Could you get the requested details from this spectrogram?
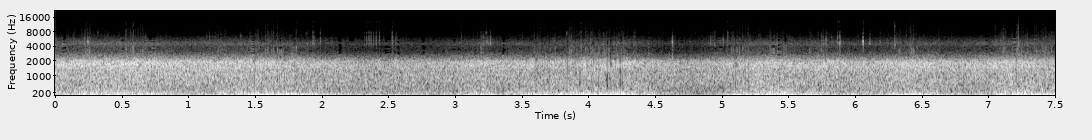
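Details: Loud, steady rushing like heavy rain or wind battering a microphone, surging and dipping throughout with no animal voice.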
